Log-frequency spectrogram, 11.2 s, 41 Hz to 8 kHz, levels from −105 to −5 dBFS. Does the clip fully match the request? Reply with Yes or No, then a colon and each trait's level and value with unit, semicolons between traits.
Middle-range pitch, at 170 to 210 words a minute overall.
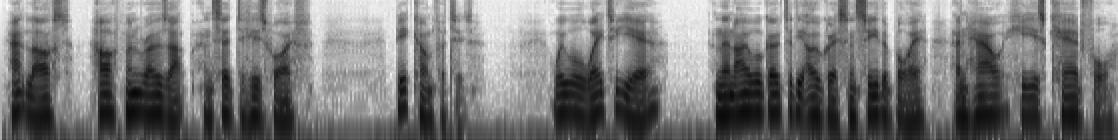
No: low, 100 Hz; average, 190 wpm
